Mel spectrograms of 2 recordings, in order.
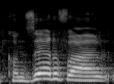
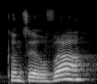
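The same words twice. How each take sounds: First: Conserva said as con-SER-va, stress on the middle syllable; correct Italian stress. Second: Conserva said as CON-ser-va, stress wrongly on the first syllable; dyslexic misreading. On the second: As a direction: demonstrate the reading error in conserva, stressing CON. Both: Shown as a demonstration. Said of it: "instead of".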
